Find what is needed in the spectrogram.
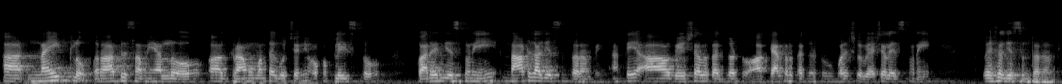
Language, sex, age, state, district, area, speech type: Telugu, male, 18-30, Andhra Pradesh, Sri Balaji, rural, spontaneous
